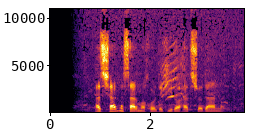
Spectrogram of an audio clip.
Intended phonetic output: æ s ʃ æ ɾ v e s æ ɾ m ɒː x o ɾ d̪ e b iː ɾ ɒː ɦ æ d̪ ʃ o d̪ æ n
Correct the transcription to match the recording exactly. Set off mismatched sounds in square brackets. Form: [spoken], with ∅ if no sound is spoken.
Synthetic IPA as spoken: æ [z] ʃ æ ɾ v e s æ ɾ m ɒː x o ɾ d̪ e [ɡ] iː ɾ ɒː ɦ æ [t̪] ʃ o d̪ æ n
